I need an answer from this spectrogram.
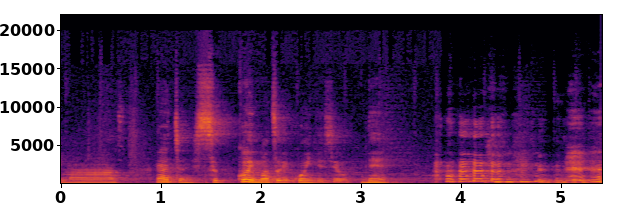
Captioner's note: laughs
